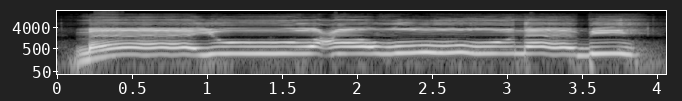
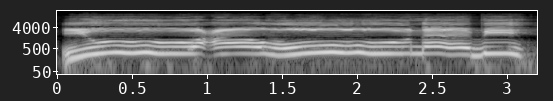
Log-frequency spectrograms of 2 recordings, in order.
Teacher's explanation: huruf dha hujung lidah kita keluar sedikit bila kita sebut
